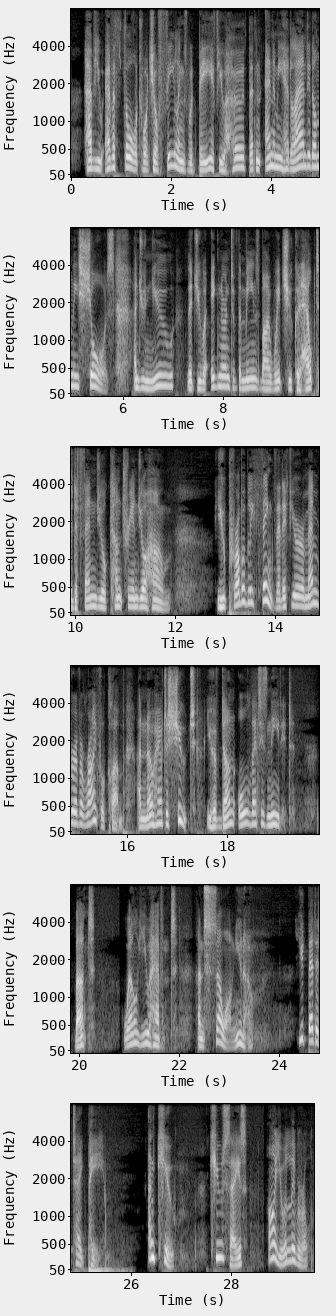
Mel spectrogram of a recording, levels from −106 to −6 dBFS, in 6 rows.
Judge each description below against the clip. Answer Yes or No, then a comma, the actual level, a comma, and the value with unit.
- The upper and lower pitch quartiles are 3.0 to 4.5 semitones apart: No, average, 5.1 semitones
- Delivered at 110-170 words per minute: No, average, 180 wpm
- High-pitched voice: No, medium, 160 Hz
